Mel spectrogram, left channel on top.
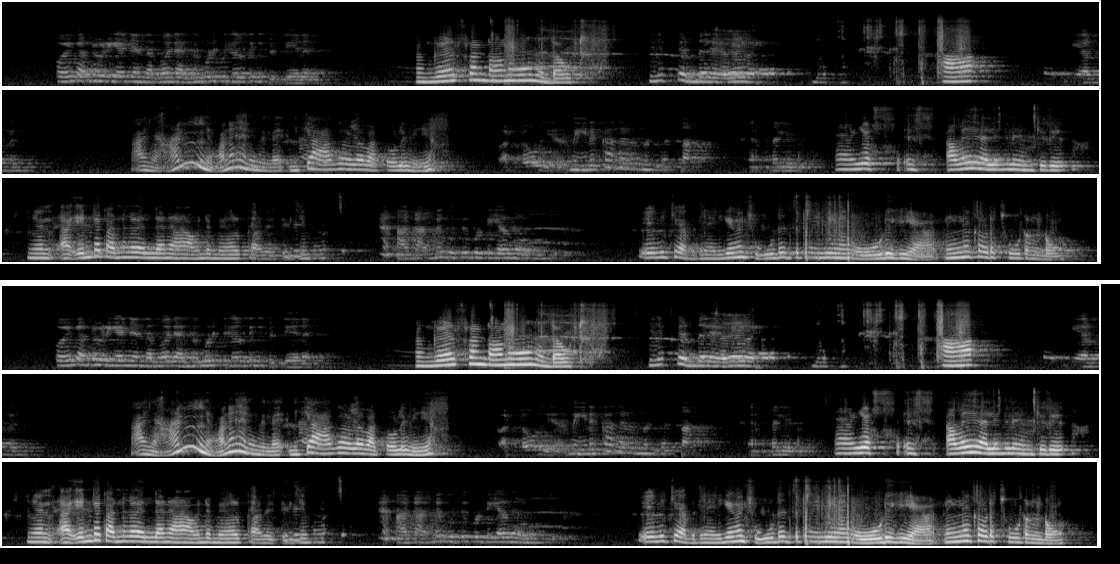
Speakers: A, on the right; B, on the right.
A: പോയി കണ്ടുപിടിക്കാഞ്ഞെന്താ അപ്പൊ രണ്ടും കൂടി ചേർത്തിങ്ങ് കിട്ടിയേനെ
B: ഗേൾഫ്രണ്ട് ആണോ ഡൗട്ട് നിനക്ക് എന്തടെ
A: എന്തിനാ ഒരാ
B: <unintelligible> ആ
A: ക്ലിയർ ഉണ്ട്
B: ആ ഞാൻ ഞാനങ്ങനെയൊന്നും മില്ല എനിക്ക് ആകെയുള്ള വട്ടോള് മിനി
A: വട്ടോളിയാ നിനക്ക് അങ്ങനൊന്നും ഇല്ല കണ്ടല്ലയോ
B: ആ യെസ് യെസ് അവൾ അല്ലെങ്കിലും എനിക്കൊരു ഞാൻ എന്റെ കണ്ണുകളെല്ലാം ഞാൻ അവന്റെ മേൾക്ക് ഇട്ടിരിക്കുന്നത്
A: ആ കണ്ണ് കുത്തി പൊട്ടിക്കാതെ നോക്കിക്കും
B: എനിക്ക് അവിടെ അങ്ങ് എനിക്ക് ചൂടെടുത്തിട്ട് ഞാൻ ഓടുകയാ നിങ്ങക്കവിടെ ചൂടുണ്ടോ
